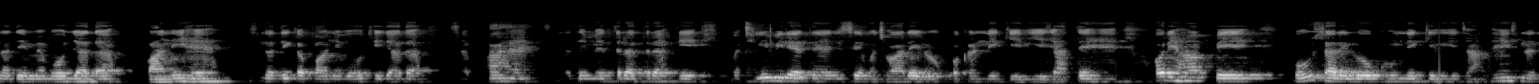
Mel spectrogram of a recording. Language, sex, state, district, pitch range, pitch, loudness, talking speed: Hindi, male, Bihar, Jahanabad, 130-145 Hz, 140 Hz, -22 LUFS, 165 wpm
